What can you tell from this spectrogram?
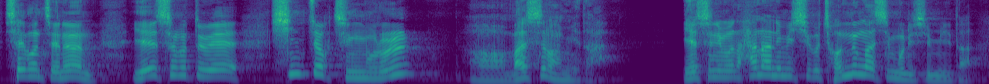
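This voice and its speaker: A man preaching a sermon as a church pastor, animated, with loud exclamations and quiet asides. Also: high voice, brisk. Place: church sanctuary.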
